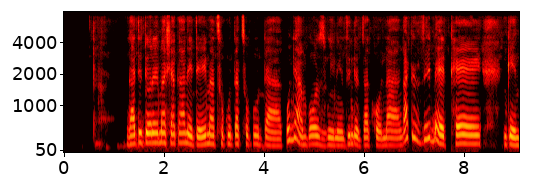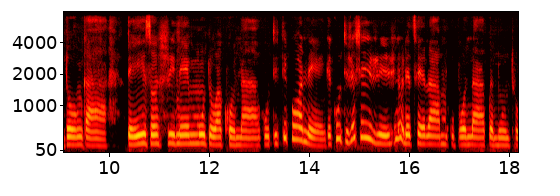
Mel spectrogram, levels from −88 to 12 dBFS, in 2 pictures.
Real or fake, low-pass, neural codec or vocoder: fake; 7.2 kHz; codec, 24 kHz, 3.1 kbps, DualCodec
